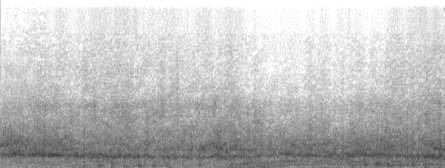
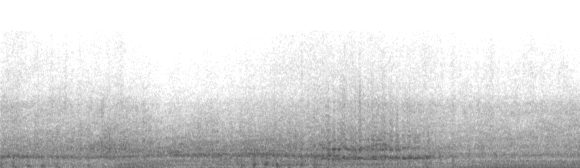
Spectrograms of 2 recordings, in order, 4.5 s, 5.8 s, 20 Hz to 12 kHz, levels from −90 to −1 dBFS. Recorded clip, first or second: second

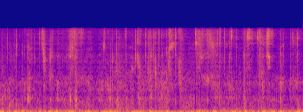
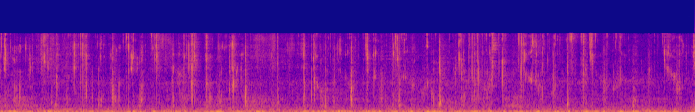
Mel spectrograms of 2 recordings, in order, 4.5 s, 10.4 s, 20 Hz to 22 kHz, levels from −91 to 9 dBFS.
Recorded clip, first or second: second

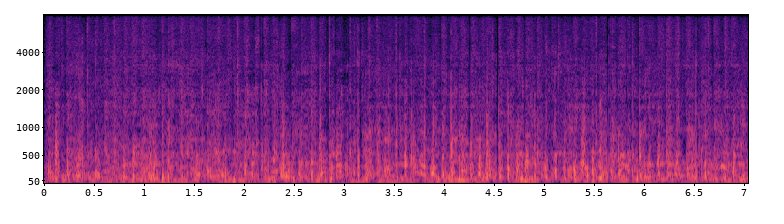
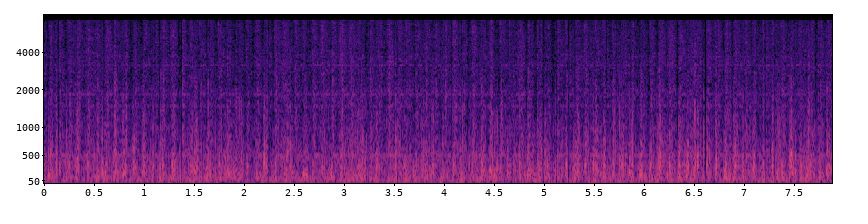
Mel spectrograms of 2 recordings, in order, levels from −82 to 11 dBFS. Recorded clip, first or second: second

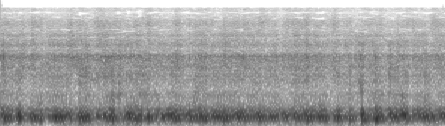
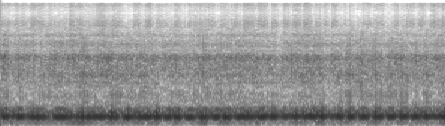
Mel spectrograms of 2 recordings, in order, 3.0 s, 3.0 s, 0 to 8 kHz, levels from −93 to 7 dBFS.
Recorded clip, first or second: second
